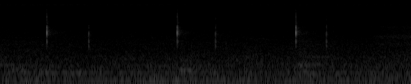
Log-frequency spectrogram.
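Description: Near silence: room tone with a handful of faint, sharp clicks at irregular intervals.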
